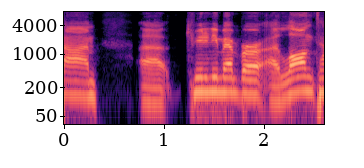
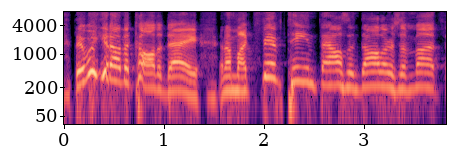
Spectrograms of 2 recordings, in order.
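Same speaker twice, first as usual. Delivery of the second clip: excited; 9 semitones higher, 6 dB louder than usual. Real, not acted. Excited retelling of member milestone.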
